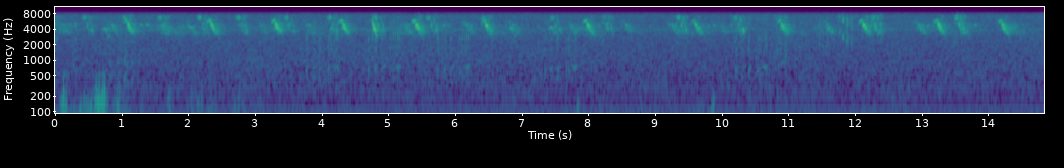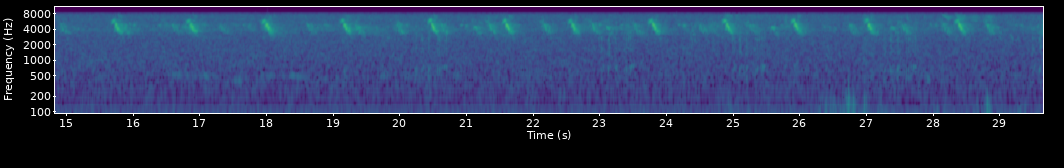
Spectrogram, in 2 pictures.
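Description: A small bird chirping over and over: short, high, falling chirps, about one or two a second. There are a few low thumps in the first second.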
